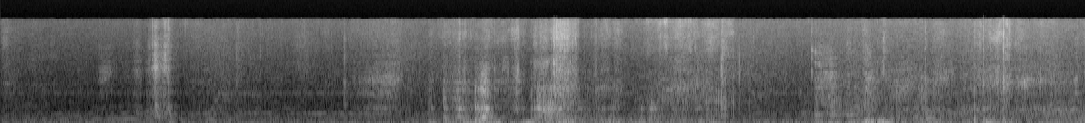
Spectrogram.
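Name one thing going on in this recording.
Cards slap softly onto a table.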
